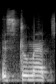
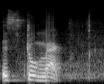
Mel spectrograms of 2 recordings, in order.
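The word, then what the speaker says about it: stomach: আমরা প্লুরাল করব কিন্তু যদি সি এইচ এর উচ্চারণ কিসের মত হয় ক এর মত হয় তাহলে সেখানে আমাদের শুধুমাত্র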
